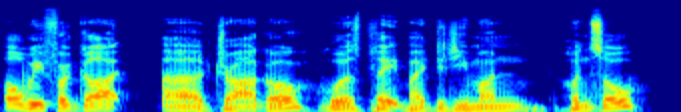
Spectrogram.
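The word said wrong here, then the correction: Djimon: Yeah, no, I always butcher his name. I think his name is Gmon Hunso. – Right, okay. – But it's spelled with a silent D.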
